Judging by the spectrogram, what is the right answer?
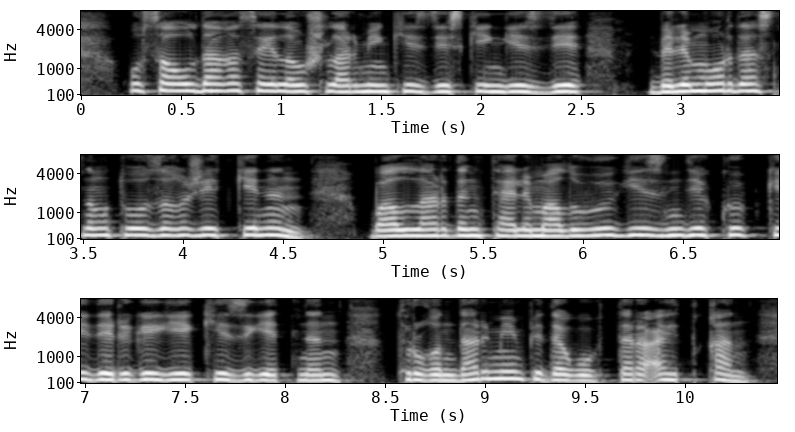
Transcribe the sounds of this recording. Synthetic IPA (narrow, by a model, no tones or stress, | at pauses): wo̞səɑwəlˠd̪ɑʁəsɑjlˠɑwʃəlˠɑɾme̞ŋkʲʰe̞zd̪e̞skʲe̞ŋkʲʰe̞zd̪e̞bɪlɪmwo̞ɾd̪ɑsənəɴt̪ʰo̞zəʁəʒe̞t̪kʲe̞nɪn | bɑlˠɑlˠɑɾd̪əɴt̪ʰælɪmɑlˠuwəkʲʰe̞zɪnd̪e̞kʲʰɵp̚kʲʰe̞d̪e̞ɾɪɡʲɪɡʲe̞kʲʰe̞zɪɡʲe̞t̪ɪnɪnt̪ʰʊɾʁənd̪ɑɾme̞npʰʲe̞d̪aɡo̞ɡt̪ɑɾɑjt̪qɑn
